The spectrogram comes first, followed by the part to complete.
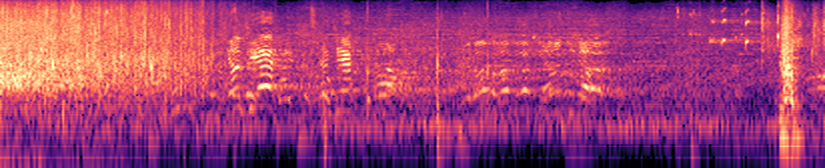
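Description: Crowd noise in a gym dies away after a made free throw. A few single basketball bounces on the hardwood follow as the shooter readies his second free throw, with scattered calls from the crowd. A sharp knock comes near the end as the second free throw is made.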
